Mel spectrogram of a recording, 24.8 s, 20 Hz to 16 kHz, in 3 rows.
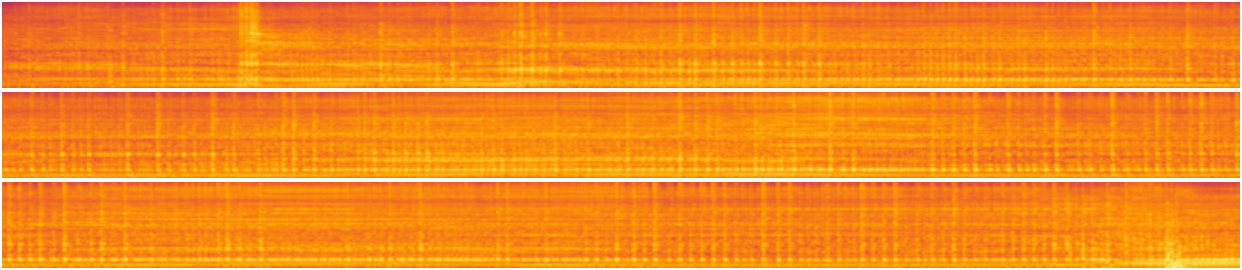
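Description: A 1983 Yamaha YZ100 motorcycle engine runs steadily near the recorder for the whole stretch, a continuous buzzing mid-pitched idle with slight rises and no talk.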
